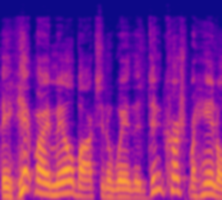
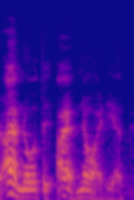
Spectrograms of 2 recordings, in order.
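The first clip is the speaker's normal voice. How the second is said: normal talking voice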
